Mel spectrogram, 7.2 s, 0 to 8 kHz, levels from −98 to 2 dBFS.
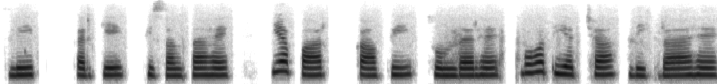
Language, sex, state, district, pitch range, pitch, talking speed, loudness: Hindi, female, Bihar, Lakhisarai, 220-235 Hz, 225 Hz, 125 wpm, -14 LUFS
